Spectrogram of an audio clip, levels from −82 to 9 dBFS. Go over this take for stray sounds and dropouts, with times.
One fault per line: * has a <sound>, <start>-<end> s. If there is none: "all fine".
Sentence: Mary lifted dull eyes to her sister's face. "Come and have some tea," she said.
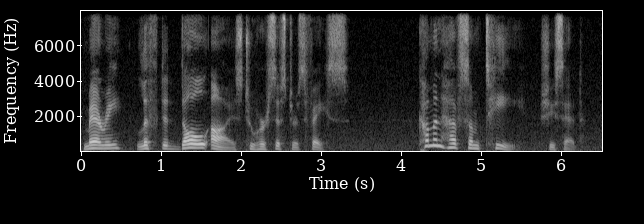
all fine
